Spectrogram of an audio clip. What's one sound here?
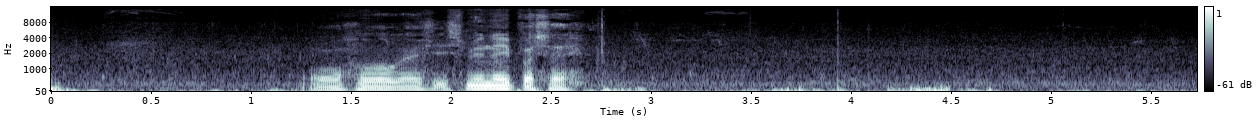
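A river flows gently nearby.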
